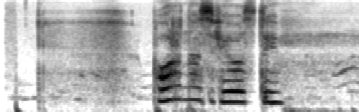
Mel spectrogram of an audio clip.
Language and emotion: Russian, sad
